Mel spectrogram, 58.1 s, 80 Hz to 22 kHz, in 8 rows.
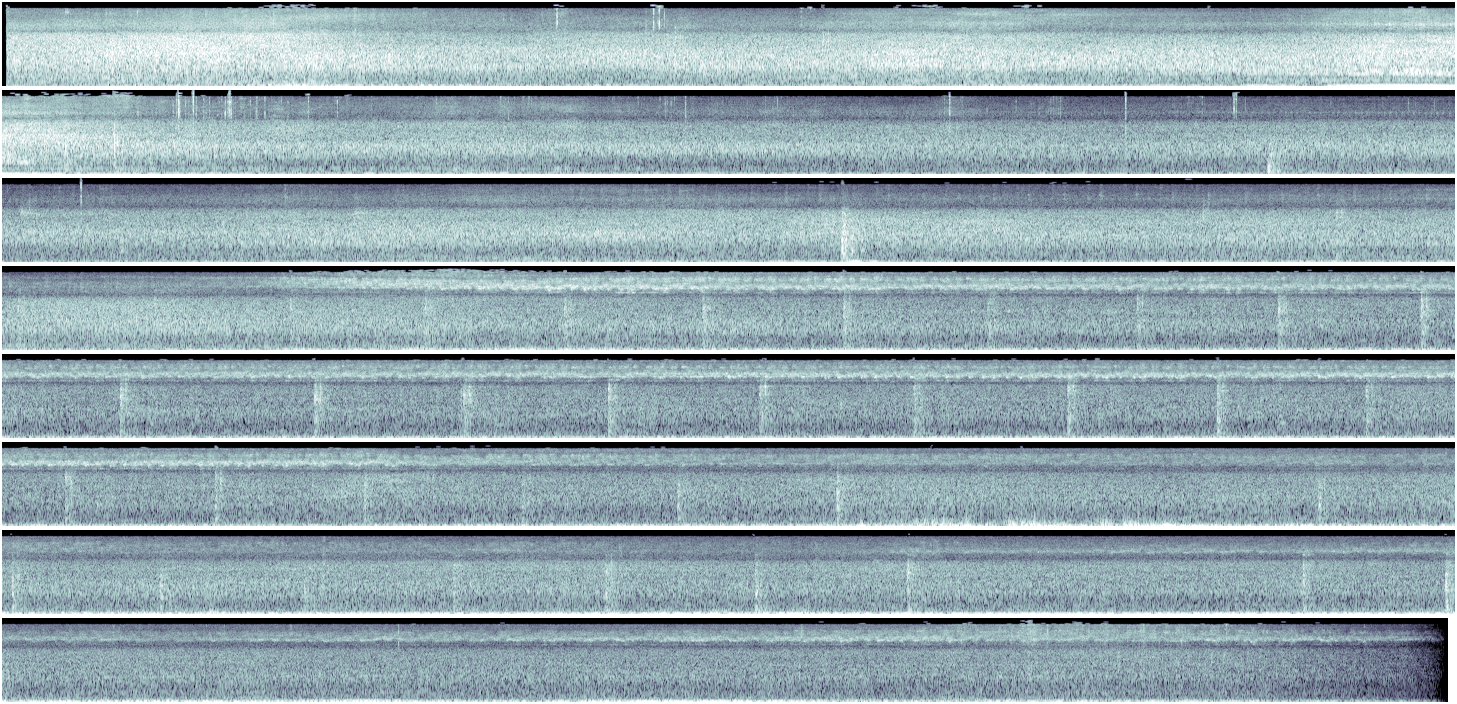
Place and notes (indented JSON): {
  "title": "cologne, rothgerberbach, verkehr an ampelkreuzung",
  "date": "2008-09-07 11:01:00",
  "description": "verkehr mittags im intervall der ampelanlage an grosser strassenkreuzung\nsoundmap nrw - social ambiences - sound in public spaces - in & outdoor nearfield recordings",
  "latitude": "50.93",
  "longitude": "6.95",
  "altitude": "53",
  "timezone": "Europe/Berlin"
}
